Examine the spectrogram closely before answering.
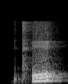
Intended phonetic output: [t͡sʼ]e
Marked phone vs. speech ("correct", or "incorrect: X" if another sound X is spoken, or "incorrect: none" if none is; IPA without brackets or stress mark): correct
